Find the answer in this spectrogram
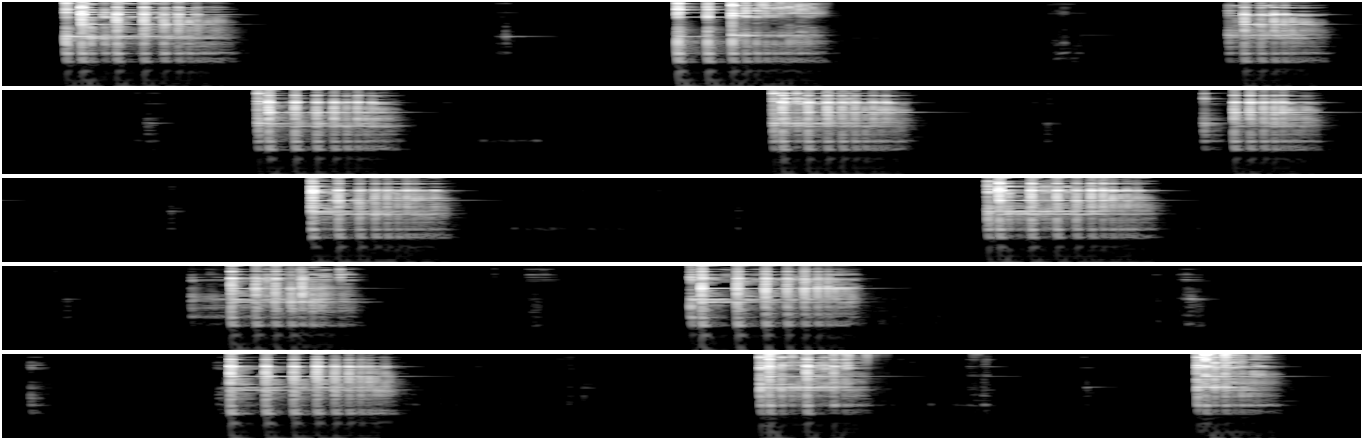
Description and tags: Glass Drop Knock On Table Floor Pack
Shattering, Crash, Knock, Crack, Dinner, Cleaning, Clinking, Wine-Glass, Clink, Breaking, Glass-Jar, Foley, Glass-Cup, Spoon, Kitchen, Fork, Ding, Dong, Broken, Table, Cracking, Jar, Cutlery, Metal, Shatter, Breaking-Glass, Glass, Hit, Glass-Bowel, Knife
